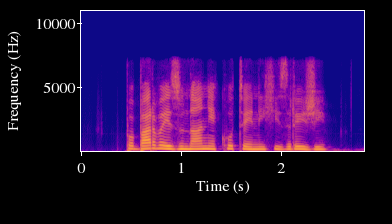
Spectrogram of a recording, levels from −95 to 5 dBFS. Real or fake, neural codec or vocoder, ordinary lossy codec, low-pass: fake; codec, 16 kHz, 1 kbps, X-Codec, HuBERT features, trained on LibriSpeech; none; 7.2 kHz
